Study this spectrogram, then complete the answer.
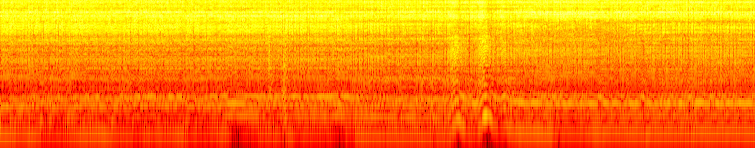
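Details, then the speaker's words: Tamiya TGS-R nitro RC engine: high, buzzy note settles into a steady idle that holds its pitch after a brief blip, no hunting or double idle; normal idle. "Do you hear how the idle does not change when I go from on the throttle to off the throttle?"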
